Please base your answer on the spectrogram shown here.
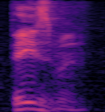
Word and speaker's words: Thiesman: So his parents, their last name is not Theismann, it's Thiesman. Thiesman.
